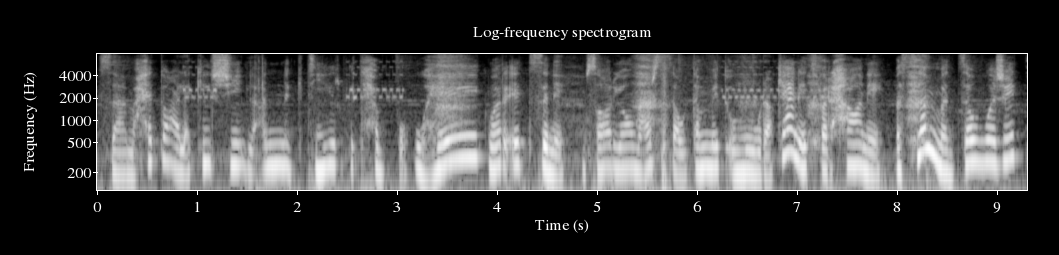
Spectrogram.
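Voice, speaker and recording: A woman storyteller, narrating a true story in a rapid, dramatic retelling. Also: on the high side, animated, a little mellow, slight background noise.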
